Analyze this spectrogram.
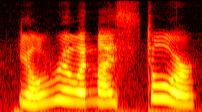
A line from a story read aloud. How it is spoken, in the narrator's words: screamed Emerson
